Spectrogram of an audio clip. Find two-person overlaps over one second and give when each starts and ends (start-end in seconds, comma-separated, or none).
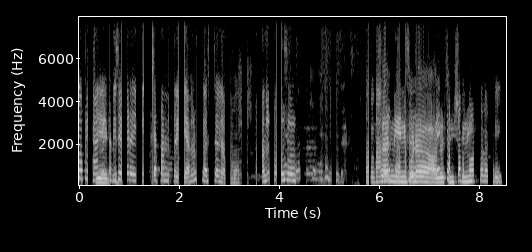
6.0-7.8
